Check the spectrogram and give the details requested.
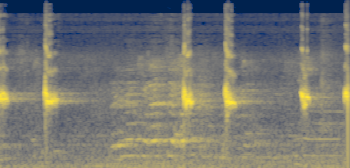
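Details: Javan myna making strange sounds: a few separate whistled notes near the same pitch, each with a sharp clicky attack, spaced unevenly about half a second to a second apart, with faint low murmur between.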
